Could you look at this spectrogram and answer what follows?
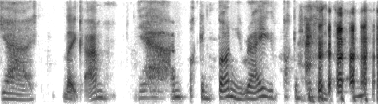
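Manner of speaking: mocking put-on voice. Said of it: "he's like".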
